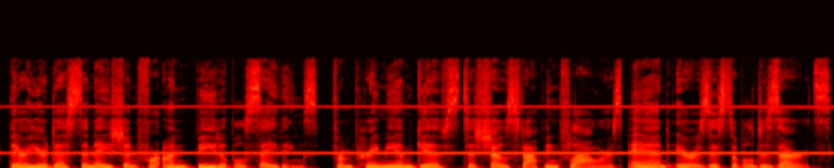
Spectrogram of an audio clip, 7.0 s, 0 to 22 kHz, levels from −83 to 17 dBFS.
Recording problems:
high-pitched whine; loud; throughout; 2 kHz, 6 dB below the speech

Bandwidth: 14.5 kHz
